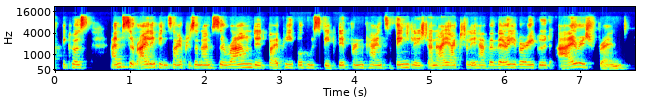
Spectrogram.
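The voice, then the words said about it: Mild mixed Swiss accent. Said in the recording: “accent is mixed because I'm originally from Switzerland ... I, do have a Swiss accent, obviously, obviously, but not as typical as a typical Swiss would have”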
